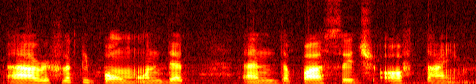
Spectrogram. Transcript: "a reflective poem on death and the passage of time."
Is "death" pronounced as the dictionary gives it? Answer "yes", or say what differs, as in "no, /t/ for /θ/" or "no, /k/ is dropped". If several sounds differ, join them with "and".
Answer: no, /t/ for /θ/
